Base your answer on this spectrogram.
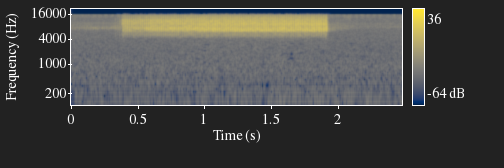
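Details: A male upland green bush-cricket (Tettigonia cantans) gives its calling song, a continuous, high-pitched, hissing buzz; recorded 14 August 2019 at Palu, Trentino, Italy.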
